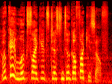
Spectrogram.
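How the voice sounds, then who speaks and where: A woman's voice: high voice, animated, brisk, fairly bright tone, slight background noise. An actress playing a brash, salty female deputy security officer in an audio drama, with a blunt, teasing manner. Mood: teasing, brisk. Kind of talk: modern audio drama acting.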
